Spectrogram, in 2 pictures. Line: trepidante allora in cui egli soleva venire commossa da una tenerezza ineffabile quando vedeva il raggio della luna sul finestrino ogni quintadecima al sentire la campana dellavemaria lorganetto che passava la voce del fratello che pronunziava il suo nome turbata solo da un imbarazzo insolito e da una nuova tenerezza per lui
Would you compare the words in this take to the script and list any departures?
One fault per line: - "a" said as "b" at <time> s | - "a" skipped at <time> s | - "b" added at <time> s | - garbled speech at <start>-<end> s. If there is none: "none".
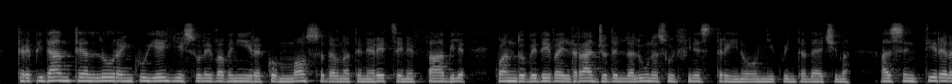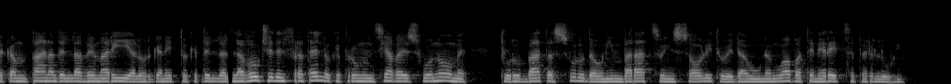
- "passava" said as "della" at 11.5 s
